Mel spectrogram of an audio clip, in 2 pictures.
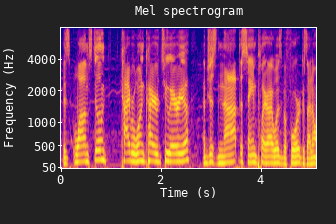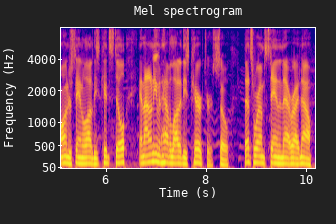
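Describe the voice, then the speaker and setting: Speaking quickly in a clean, mid-range voice, a fifty-something man rambles through a casual gaming channel update. He often restarts his sentences and leans on fillers.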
